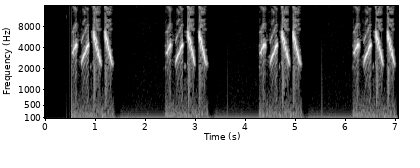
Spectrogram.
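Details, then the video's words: Double-collared seedeater tutor song, part of a mix meant to warm up captive seedeaters: a short phrase of quick, high, sweeping whistled notes, repeated about every two seconds against a quiet background. "CANTO;ESQUENTE SEU PAPA CAPIM"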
